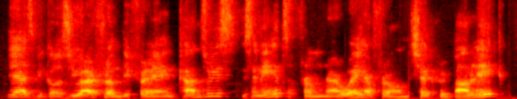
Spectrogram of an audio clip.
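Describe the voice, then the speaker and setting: Halting Spanish-accented male interviewer. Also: mid-range voice, expressive, a bit bright, roomy sound, faint music behind, rough recording. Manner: careful, slightly halting English. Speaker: interviewer, channel host. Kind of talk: formal interview questions.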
